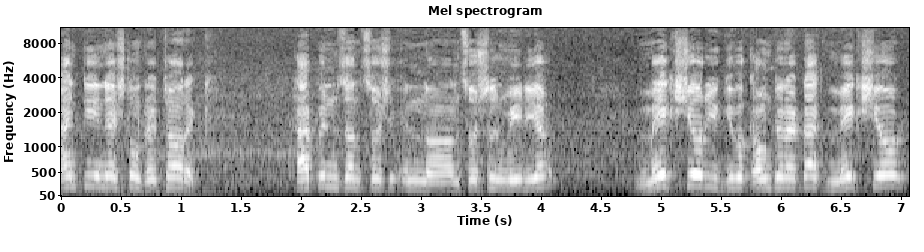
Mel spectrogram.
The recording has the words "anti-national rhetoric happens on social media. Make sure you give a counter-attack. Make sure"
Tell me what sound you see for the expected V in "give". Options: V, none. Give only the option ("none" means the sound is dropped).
V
